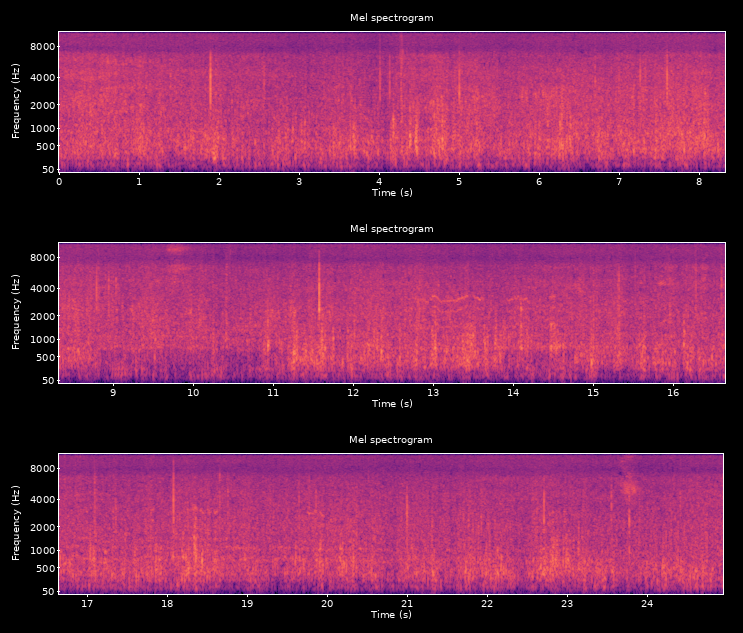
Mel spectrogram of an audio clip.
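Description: Strong, steady wind buffets the microphone on Fort Myers Beach, Florida, with a constant roaring rush and gusty fluctuations throughout, and no voices.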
